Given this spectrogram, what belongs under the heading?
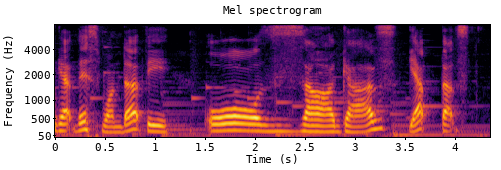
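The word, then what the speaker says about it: Országház: I'm also going to get this wonder, the Orzagaz. Yep, that's how you pronounce it.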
